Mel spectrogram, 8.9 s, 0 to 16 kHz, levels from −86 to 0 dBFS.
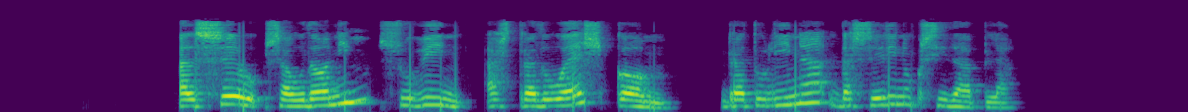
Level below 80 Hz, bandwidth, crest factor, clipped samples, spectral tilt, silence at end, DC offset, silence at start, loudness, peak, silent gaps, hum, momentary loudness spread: -54 dBFS; 8.2 kHz; 16 dB; under 0.1%; -4 dB/octave; 1.35 s; under 0.1%; 1.35 s; -16 LUFS; -2 dBFS; 3.57-3.63 s, 5.15-5.40 s; none; 12 LU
